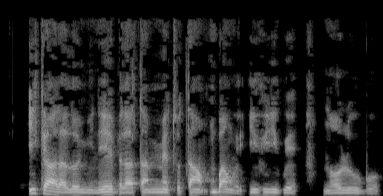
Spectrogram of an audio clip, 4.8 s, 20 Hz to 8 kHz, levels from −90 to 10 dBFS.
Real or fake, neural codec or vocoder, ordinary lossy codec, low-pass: real; none; MP3, 32 kbps; 7.2 kHz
